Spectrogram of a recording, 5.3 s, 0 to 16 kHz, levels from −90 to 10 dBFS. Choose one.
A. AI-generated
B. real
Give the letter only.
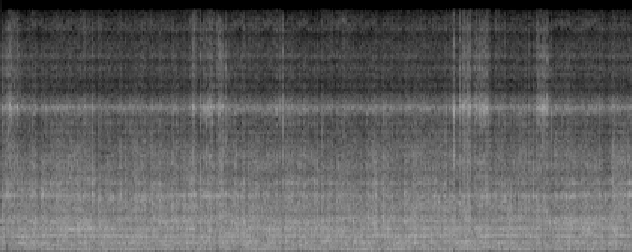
A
